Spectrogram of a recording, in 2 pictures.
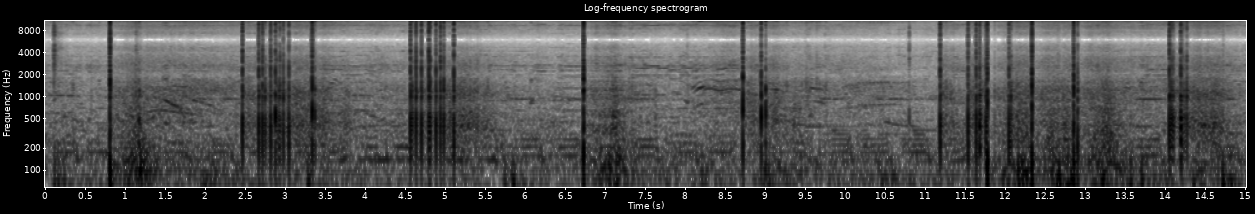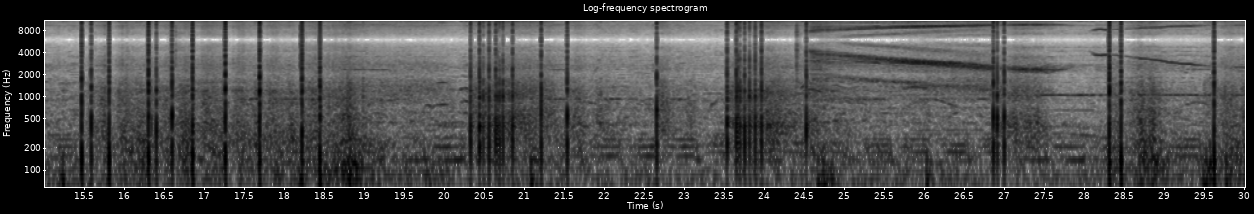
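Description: Aerial fireworks shells bursting one after another, a steady run of sharp bangs and crackles with several louder clusters. Near the end come a few long falling whistles.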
